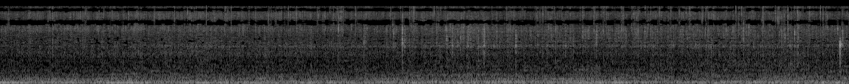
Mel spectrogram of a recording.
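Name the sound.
luncheon meat cheese lumpia frying in oil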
